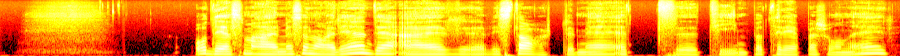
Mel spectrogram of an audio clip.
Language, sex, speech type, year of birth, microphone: Norwegian, female, spontaneous, 1951, Sennheiser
